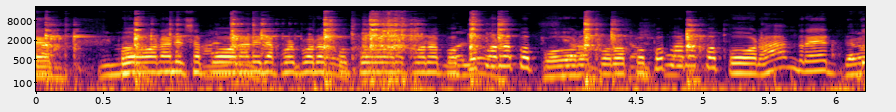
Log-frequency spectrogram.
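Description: Stoneware plates clinking and knocking against one another as they are lifted off and stacked, a quick, uneven run of clinks.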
